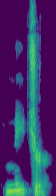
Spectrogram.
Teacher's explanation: in this spelling pattern T is pronounced with the CH sound like chicken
